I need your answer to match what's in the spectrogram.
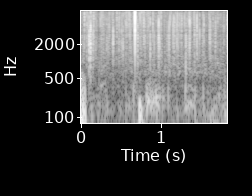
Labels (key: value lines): label: biophony, cascading saw
recorder: SoundTrap 600 or HydroMoth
